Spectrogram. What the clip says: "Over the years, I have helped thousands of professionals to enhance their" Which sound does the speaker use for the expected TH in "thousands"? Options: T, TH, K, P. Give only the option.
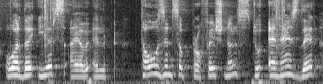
T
